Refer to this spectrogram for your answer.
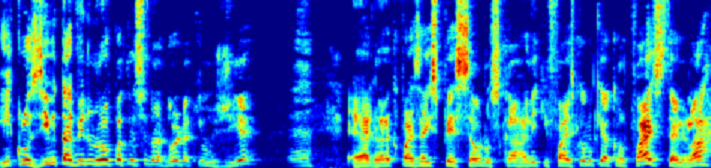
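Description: On a very clean recording with a silent background, a man talks at a fairly quick pace in a high voice with ordinary pitch variation. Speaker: podcast host. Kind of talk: casual chat.

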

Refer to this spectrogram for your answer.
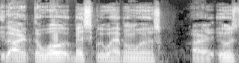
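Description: This man has a plain, everyday voice, speaking at a moderate pace with an American accent, a medium pitch and fairly even intonation. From Dallas, Texas (Oak Cliff). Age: 18. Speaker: rapper and dancer. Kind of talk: casual interview.

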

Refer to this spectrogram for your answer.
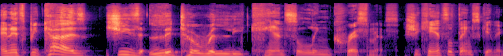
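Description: A man with an American accent speaks at a fairly high pitch in an animated tone with vocal fry and very wide pitch swings. His pace is moderate with hardly any pauses, in a very clean recording with a silent background. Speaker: podcast host and stand-up comedian. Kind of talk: monologue rant.

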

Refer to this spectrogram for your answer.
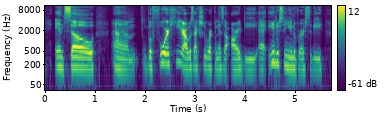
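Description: Speaking with an American accent, a woman talks at a fairly quick pace with a fairly low pitch and ordinary pitch variation, in an ordinary speaking voice. The recording is very clean with a silent background, and the sound is dry and close with no echo. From Brooklyn, New York. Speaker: university student conduct director. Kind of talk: casual interview.

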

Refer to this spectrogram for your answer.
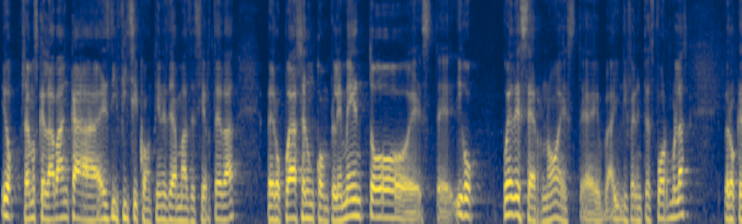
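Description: At a fairly quick pace, a man with a medium pitch and vocal fry keeps a fairly even intonation. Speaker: housing fund executive. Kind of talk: radio interview. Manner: halting, many fillers.

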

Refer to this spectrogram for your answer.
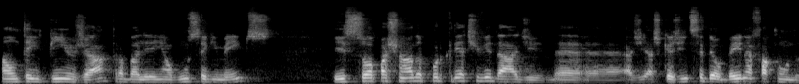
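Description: A man at a medium pitch and moderate pace, with fairly even intonation, on a very clean recording with a silent background. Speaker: marketing director. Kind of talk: casual interview chat. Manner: hesitant, many fillers.

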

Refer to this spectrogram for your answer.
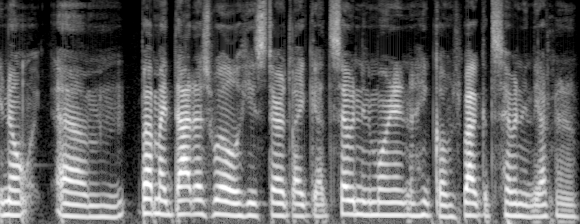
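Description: A woman with a Spanish accent speaks at a moderate pace in a fairly low pitch, with fairly even intonation. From Spain. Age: 20s. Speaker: podcast host, student. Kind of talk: casual chat.

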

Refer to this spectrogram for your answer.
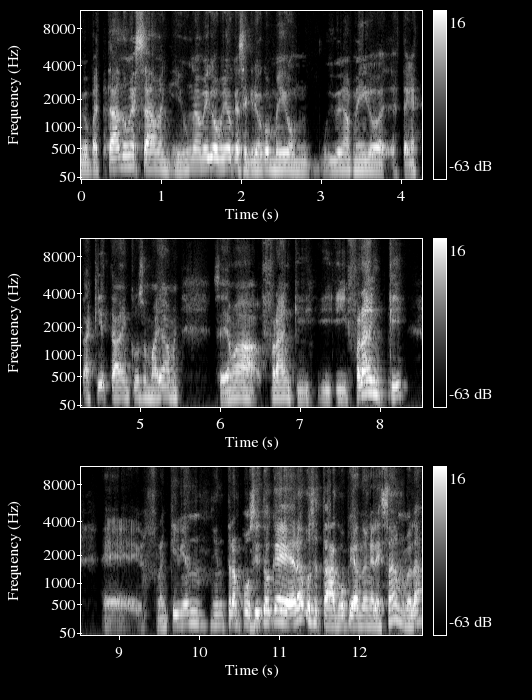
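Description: Somewhat breathy, the man's speech lands at a fairly high pitch. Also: ordinary pitch variation, moderate pace. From Puerto Rico, Patillas. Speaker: sports medicine doctor. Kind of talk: casual interview.

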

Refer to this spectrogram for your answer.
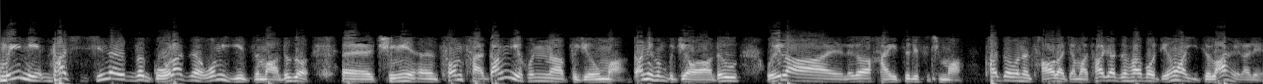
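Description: The man's voice sits fairly high and swings very widely in pitch. He talks at a fairly quick pace. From Fengdu, Chongqing. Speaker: caller. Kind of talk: phone-in personal problem. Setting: phone call. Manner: halting.

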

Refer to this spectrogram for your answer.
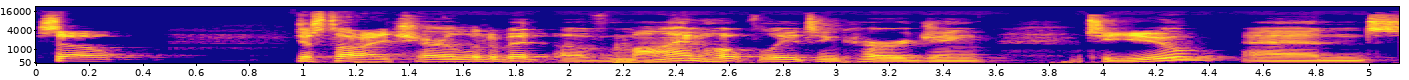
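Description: A man with an American accent speaks in an unremarkable speaking voice with lively intonation at a moderate pace. The recording is very clean, with a silent background. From New Jersey. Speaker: podcast host, real estate investor. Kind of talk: personal storytelling monologue.

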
